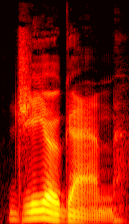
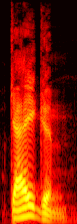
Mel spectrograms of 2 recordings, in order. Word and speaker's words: Geoghegan: I would have, if I was having a crack at it myself, I would have said Ian Geoghegan. But I've looked it up, and it's actually Ian Gagan. So, which is quite different.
